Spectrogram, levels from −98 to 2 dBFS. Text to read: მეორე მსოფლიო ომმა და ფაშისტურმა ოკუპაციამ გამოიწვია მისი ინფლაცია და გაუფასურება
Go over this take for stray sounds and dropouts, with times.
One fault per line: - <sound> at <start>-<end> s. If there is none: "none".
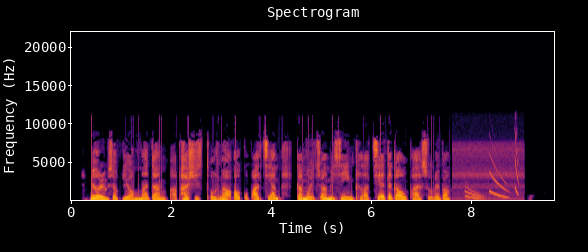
- chirp at 7.9-9.0 s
